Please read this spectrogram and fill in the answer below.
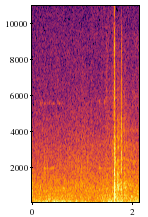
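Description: A tennis racket striking the ball on a serve: one sharp crack about one and a half seconds in, over faint outdoor background.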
